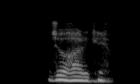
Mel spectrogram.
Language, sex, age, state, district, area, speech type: Santali, female, 18-30, West Bengal, Paschim Bardhaman, rural, spontaneous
